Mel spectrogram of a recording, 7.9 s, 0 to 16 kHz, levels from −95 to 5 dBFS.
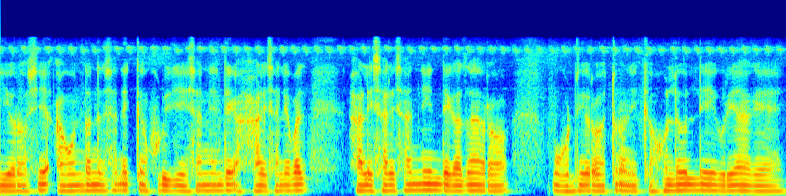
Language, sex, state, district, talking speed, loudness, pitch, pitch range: Chakma, male, Tripura, Dhalai, 170 wpm, -18 LUFS, 105 Hz, 105-110 Hz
